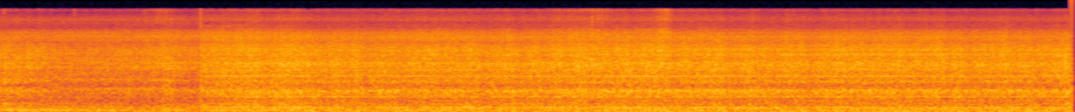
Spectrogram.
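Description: Truck engine running under way, heard from inside the cab as a steady drone. About two seconds in, its pitch steps up and it gets slightly louder, then it holds steady.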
